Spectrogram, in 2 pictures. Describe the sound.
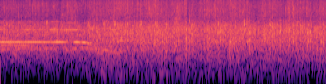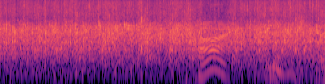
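Studio audience applause welcoming two guests onto a television talk show set: a dense, steady wash of clapping that holds at an even, fairly loud level from start to finish.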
